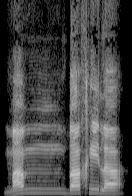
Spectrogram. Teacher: নুন সাকিনকে মিমের সঙ্গে পরিবর্তন করে এক আলিফ পরিমাণ গুণনা করে পড়তে হবে। একে একে ইকলাব বলে।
